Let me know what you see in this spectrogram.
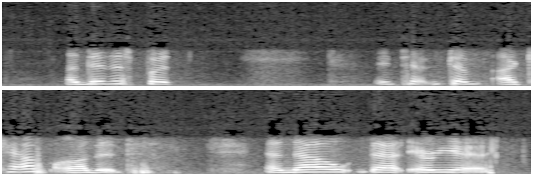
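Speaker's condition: Cerebral palsy; spastic muscles, two broken front teeth capped by dentist after fall years ago; hurting as usual, capped front tooth area turning black, roots likely dying, extraction proposed, no implant

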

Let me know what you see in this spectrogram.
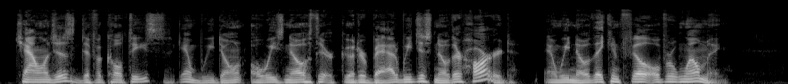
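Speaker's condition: No condition

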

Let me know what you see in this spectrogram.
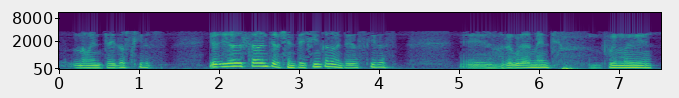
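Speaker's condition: Parkinson's disease; sometimes understood

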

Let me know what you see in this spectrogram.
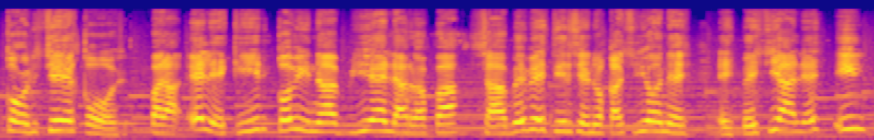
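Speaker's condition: Down syndrome; intellectual disability; age 32

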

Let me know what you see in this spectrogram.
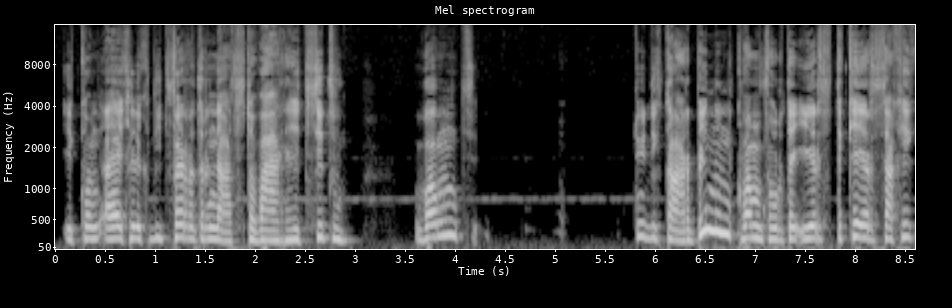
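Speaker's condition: Deafness, acquired, bacterial meningitis; born hearing, deaf since age 3.5 from bacterial meningitis, never cochlear implant, sign language learned in twenties; speech therapy in childhood, can speak, formerly relied on lip-reading, now uses sign language interpreter

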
